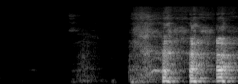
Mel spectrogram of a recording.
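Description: A man bursting into laughter about a second and a half in, in short rapid bursts.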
